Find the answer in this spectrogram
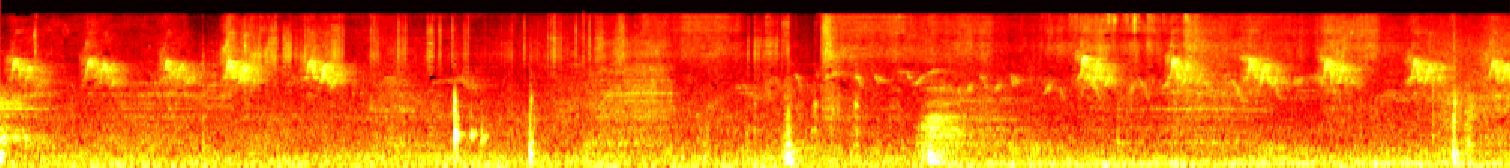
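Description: A small bird chirping in a quick repeated series, at the start and again over the last few seconds, with four short, sharp clicks in between.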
